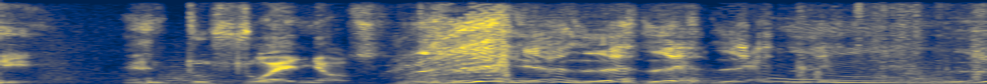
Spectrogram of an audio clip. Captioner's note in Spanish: rie burlonamente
